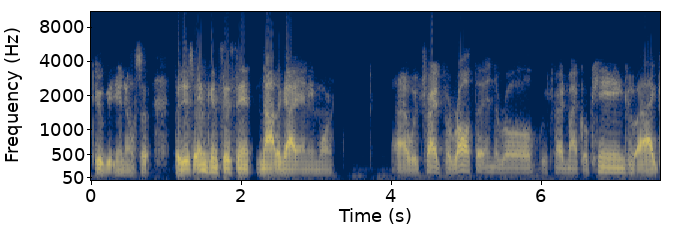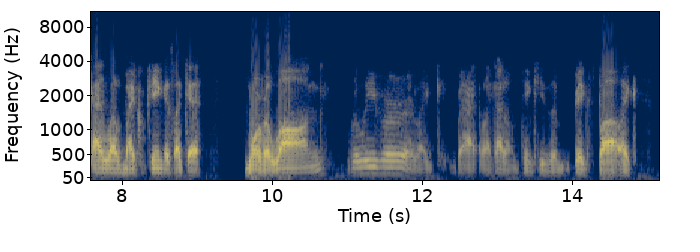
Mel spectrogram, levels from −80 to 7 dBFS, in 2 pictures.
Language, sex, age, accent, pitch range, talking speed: English, male, 30-49, American, 75-110 Hz, 200 wpm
